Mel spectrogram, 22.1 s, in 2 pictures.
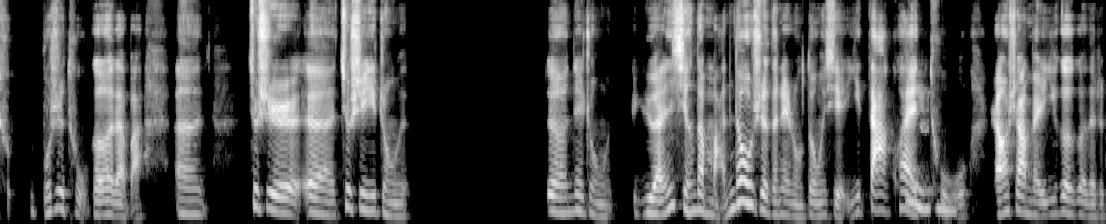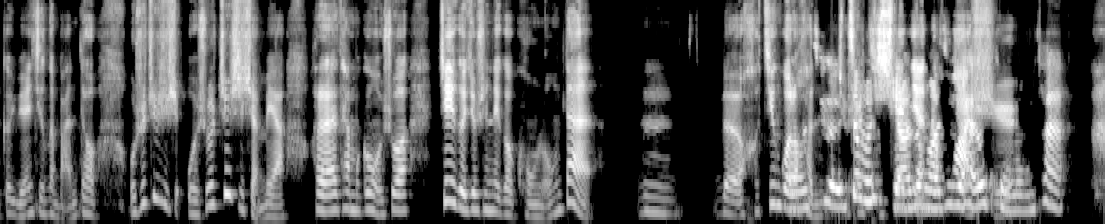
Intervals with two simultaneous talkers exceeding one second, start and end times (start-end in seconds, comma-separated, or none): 18.9-21.3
